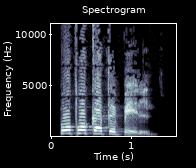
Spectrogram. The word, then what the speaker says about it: Popocatépetl: Popocatepel. Popocatepel, Joder. – que significa monte que humea, básicamente. – En la canción, ¿no? Popocatépetl. O, bueno, Popocatepel.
